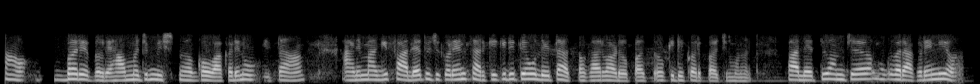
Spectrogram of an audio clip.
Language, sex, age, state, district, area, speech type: Goan Konkani, female, 18-30, Goa, Canacona, rural, conversation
